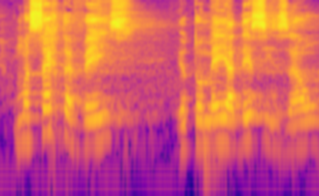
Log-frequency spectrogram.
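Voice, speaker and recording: A man speaks at a high pitch with a Ceará accent, with audible room echo and noticeable background noise. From Ceará, northeastern Brazil. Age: 30s. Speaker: pastor. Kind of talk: sermon. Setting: church.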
